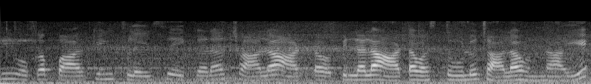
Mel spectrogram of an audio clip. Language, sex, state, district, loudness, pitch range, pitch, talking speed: Telugu, female, Andhra Pradesh, Krishna, -19 LUFS, 185-225 Hz, 205 Hz, 120 wpm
